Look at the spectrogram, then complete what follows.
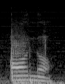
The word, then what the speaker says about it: honor: You say honor and honorable, not honor. The H is silent.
